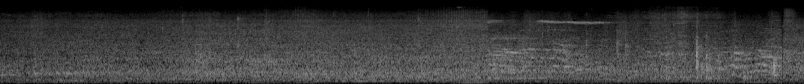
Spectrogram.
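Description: Steady outdoor street noise with faint, indistinct voices about halfway through.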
